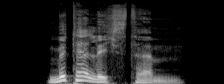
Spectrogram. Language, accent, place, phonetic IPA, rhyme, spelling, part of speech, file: German, Germany, Berlin, [ˈmʏtɐlɪçstəm], -ʏtɐlɪçstəm, mütterlichstem, adjective, De-mütterlichstem.ogg
- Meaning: strong dative masculine/neuter singular superlative degree of mütterlich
